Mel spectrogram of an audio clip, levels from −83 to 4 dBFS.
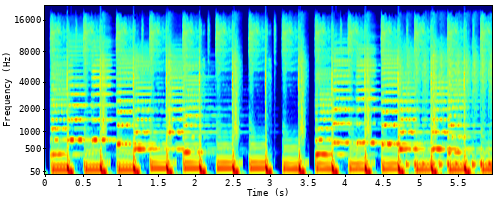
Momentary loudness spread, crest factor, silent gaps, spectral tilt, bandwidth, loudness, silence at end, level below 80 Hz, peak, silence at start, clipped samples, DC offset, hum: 2 LU; 12 dB; none; -5 dB/octave; 19 kHz; -13 LUFS; 0 s; -16 dBFS; 0 dBFS; 0.05 s; 0.6%; under 0.1%; none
